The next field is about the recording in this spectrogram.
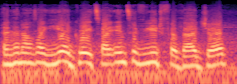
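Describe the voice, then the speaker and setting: A woman with a mellow, relaxed voice, speaking as a guest in a casual interview. She tells things as anecdotes in an easy conversational style, with faint noise behind her. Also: mid-range voice, fast talker, rough recording. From Ghana and Germany. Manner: conversational, anecdotal, quoting others in her telling. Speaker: startup CEO guest.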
